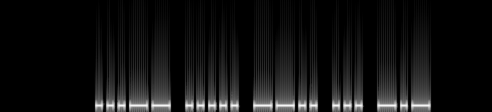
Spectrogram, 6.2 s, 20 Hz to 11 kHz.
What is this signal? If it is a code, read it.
Morse code, heard as a keyed tone, about 17 wpm, 700 Hz. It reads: 35ZSK
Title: Code Groups - 5 Letter:Numbers - 17wpm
